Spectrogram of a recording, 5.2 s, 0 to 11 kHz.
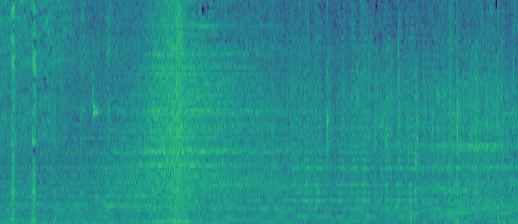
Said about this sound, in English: Two 2,000 horses galloped through the night, each one with a royal guardsman at the reins and a young Endelite at the back.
